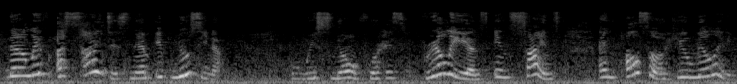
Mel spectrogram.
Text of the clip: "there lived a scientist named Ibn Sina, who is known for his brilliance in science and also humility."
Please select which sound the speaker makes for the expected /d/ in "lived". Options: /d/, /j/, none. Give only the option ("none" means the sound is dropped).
none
